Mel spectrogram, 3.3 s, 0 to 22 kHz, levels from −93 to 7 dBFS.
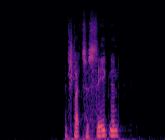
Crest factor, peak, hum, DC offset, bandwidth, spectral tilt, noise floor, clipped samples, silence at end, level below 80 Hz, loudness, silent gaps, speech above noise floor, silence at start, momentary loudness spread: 22 dB; -18 dBFS; none; under 0.1%; 14 kHz; -6 dB/octave; -86 dBFS; under 0.1%; 0.95 s; -62 dBFS; -34 LUFS; none; 53 dB; 1.3 s; 12 LU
